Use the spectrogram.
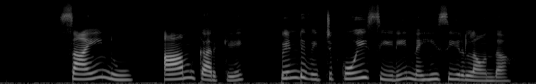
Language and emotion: Punjabi, neutral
